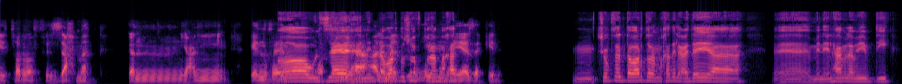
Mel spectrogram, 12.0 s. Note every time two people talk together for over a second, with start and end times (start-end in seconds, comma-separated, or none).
3.7-6.2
